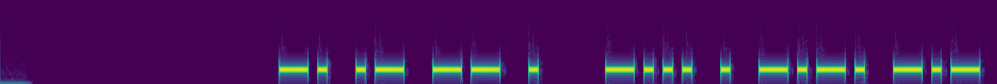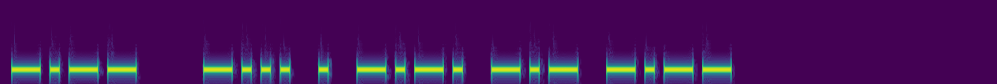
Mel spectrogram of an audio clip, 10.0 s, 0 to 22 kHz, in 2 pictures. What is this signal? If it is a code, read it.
Morse code, heard as a keyed tone, about 25 wpm, 700 Hz. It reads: NAME BECKY BECKY
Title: K1USN SST QSO Practice 25wpm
